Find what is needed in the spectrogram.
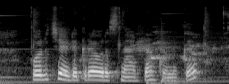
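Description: A person speaking over soft background music.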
